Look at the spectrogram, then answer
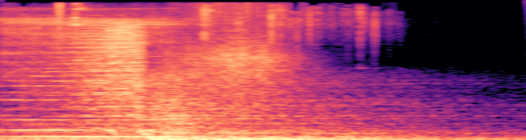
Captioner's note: impact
